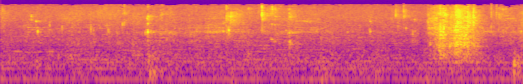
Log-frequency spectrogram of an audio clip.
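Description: Quiet eating sounds: small wet clicks and smacks of people chewing chicken wings, over a steady low hum. A short breathy, hiss-like rush comes a little over four seconds in.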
